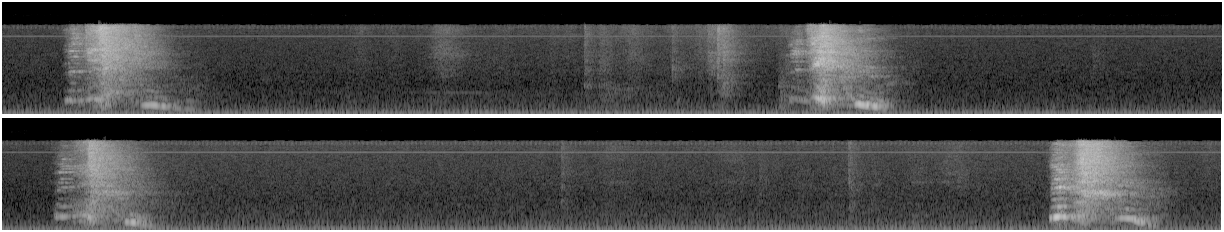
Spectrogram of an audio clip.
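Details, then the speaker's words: Adult male deliberately sneezing on camera, reporting an itchy, irritated nose: four loud, sharp sneezes spaced several seconds apart, each preceded by a quick in-breath; voluntary sneezing. "My nose is irritated so much that all I can do is just stand here and sneeze like this. I don't feel any better for that, so I know that I'm going to sneeze again."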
